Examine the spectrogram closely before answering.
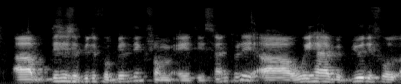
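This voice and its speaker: A man speaks with an Italian accent. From Italy. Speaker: sports education manager. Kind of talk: webinar presentation. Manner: hesitant, many fillers.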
